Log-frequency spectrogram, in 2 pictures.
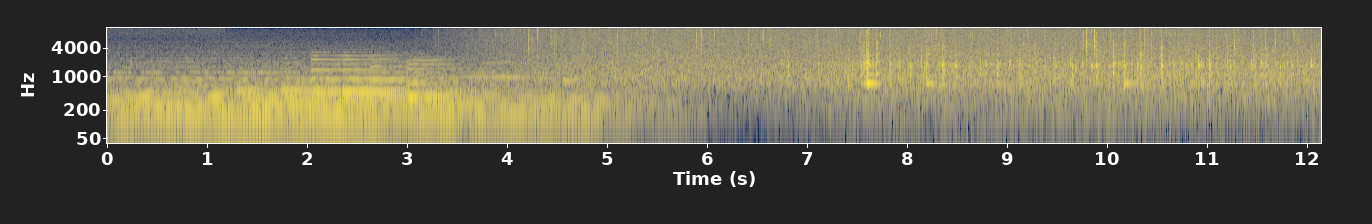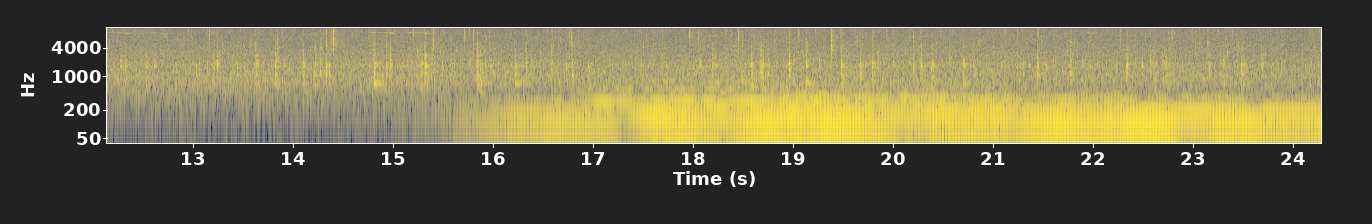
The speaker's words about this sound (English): Delicate rain pattering on the glass gently eases Lily into wakefulness.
